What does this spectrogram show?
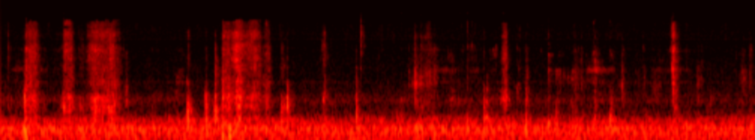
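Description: Faint chewing of a beet and cucumber salad: soft scattered crunches and mouth clicks, a little louder about three seconds in, over a steady low hum.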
